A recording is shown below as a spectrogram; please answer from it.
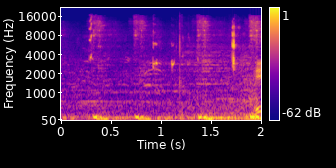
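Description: A basketball being dribbled on a hardwood court: a series of dull bounces at a fairly even pace.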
